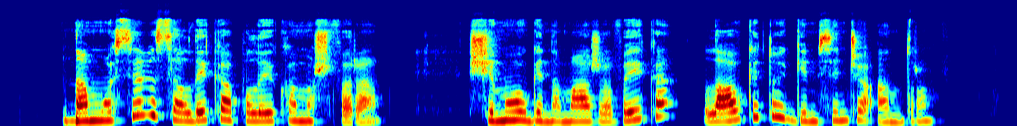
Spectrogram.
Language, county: Lithuanian, Alytus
